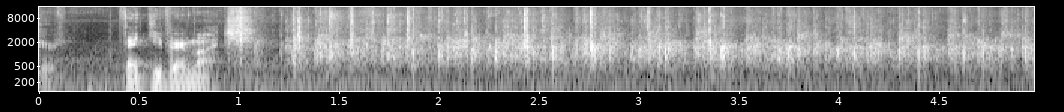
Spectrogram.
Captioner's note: audience claps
